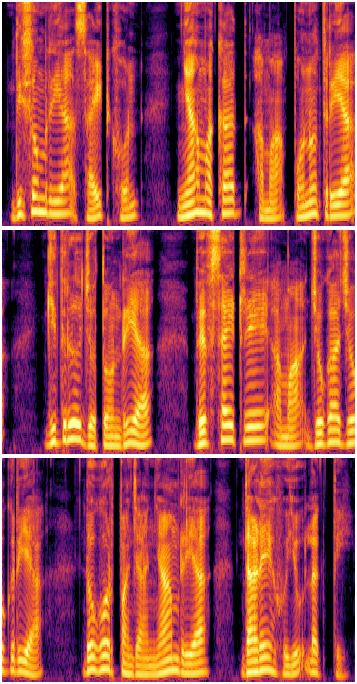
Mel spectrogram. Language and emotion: Santali, neutral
